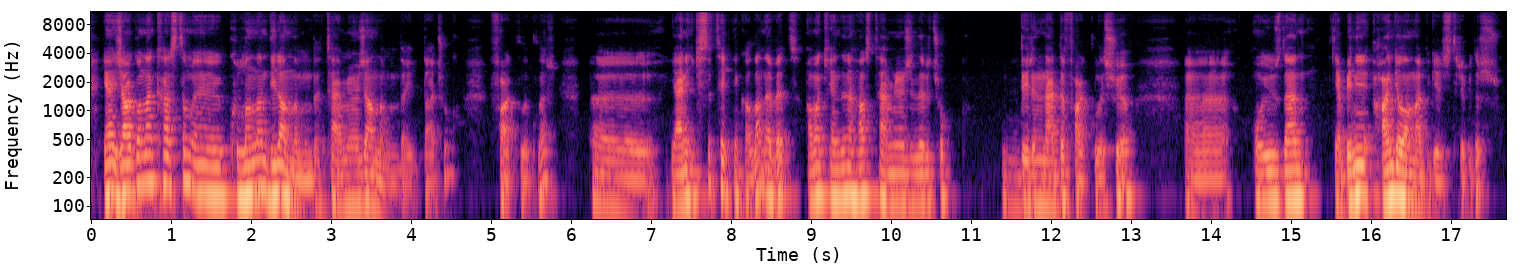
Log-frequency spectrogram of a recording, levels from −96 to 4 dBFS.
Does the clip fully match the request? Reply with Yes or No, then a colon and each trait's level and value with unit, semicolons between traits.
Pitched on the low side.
Yes: low, 115 Hz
